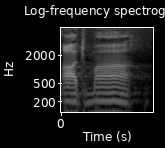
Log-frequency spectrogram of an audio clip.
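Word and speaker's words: Adamah: Adma is um, how you say earth in Hebrew.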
